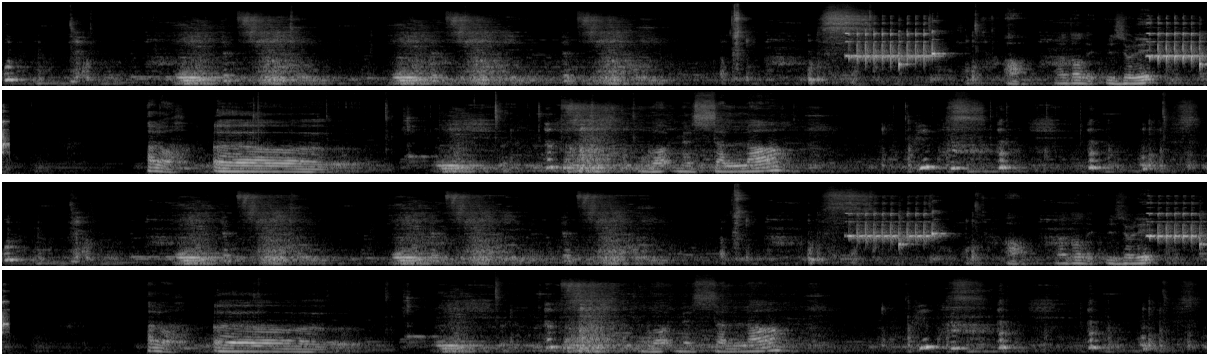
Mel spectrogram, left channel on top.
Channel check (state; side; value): normal; both; correlation -0.09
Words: Ah, attendez, désolé. Alors, on va mettre ça là.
